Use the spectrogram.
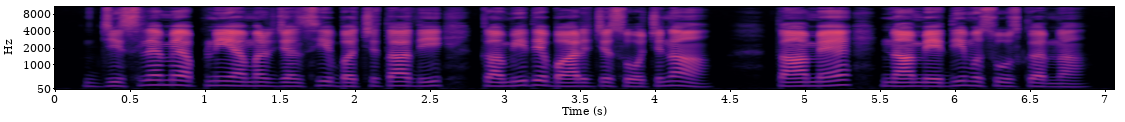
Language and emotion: Dogri, sad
